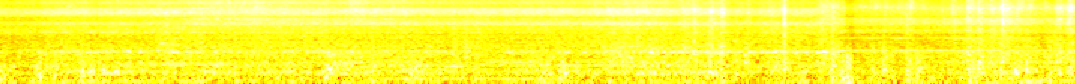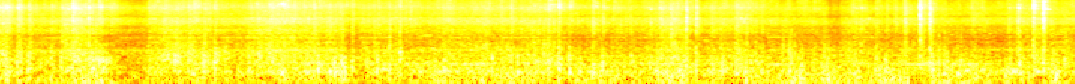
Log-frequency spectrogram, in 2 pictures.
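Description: MEMU electric train running at speed, its wheels clattering over rail joints amid a steady rolling rumble.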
